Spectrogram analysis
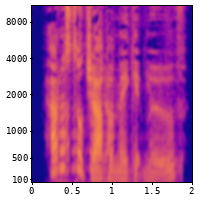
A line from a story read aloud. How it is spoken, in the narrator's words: She giggled and leaned to whisper into his ear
